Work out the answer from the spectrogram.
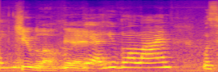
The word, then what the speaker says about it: Hublot: um your Hublot how do you say it Hublot yeah yeah Hublot online was fire um the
